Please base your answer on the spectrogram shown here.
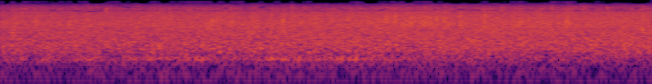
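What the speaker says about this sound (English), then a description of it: "Is that rain?" Steady rain in the colony-building video game Colonize, a continuous broadband hiss of falling water that holds evenly throughout with no talk over it.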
